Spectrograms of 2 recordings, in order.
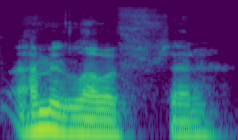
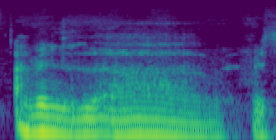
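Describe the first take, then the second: First: It is said in his own normal voice. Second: It is said imitating David's voice.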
